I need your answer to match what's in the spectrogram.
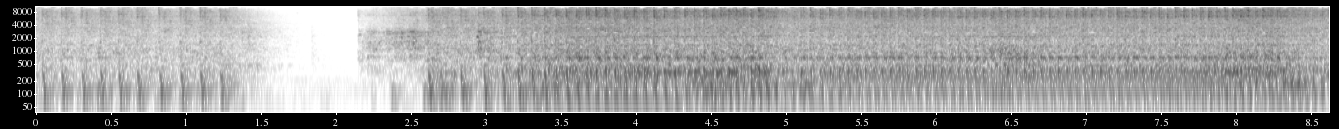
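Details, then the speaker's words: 1965 Honda CB77 Super Hawk first start after restoration, plugs swapped, a little choke: cranks, stumbles to near silence, then catches into a lumpy, uneven twin idle; carburetors still need adjustment; carburetors out of adjustment. "We're making progress. It's getting close. Carburetors need to be adjusted. There's all kinds of nuances that we need to deal with here."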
